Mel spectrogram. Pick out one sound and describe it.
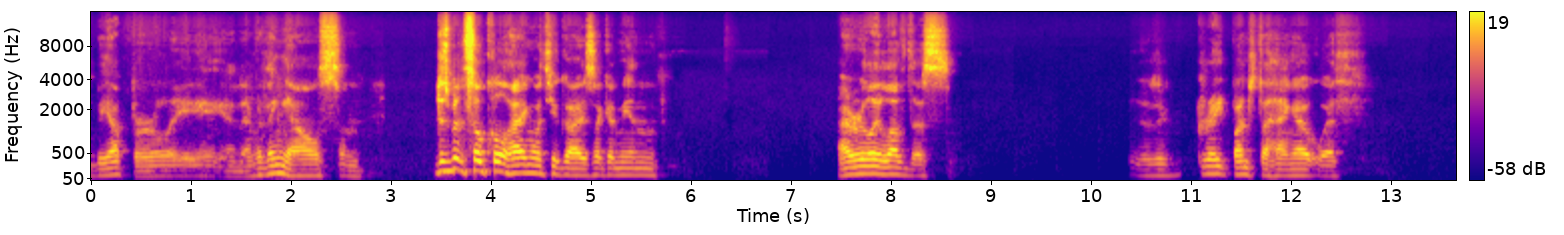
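A middle-aged man speaks casually over an online call.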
